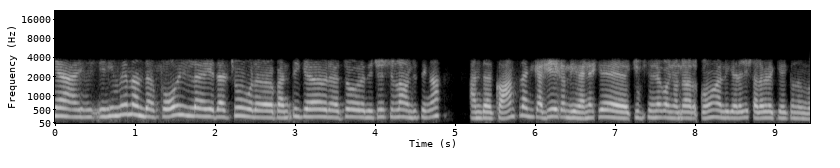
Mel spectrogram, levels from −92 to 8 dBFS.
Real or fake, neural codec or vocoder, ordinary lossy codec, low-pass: fake; codec, 16 kHz in and 24 kHz out, 0.9 kbps, LongCat-Audio-Codec, fine tuned four codebook decoder; Opus, 64 kbps; 3.6 kHz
